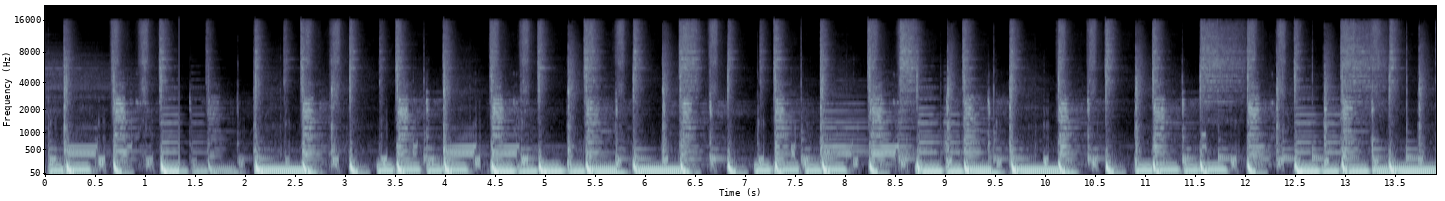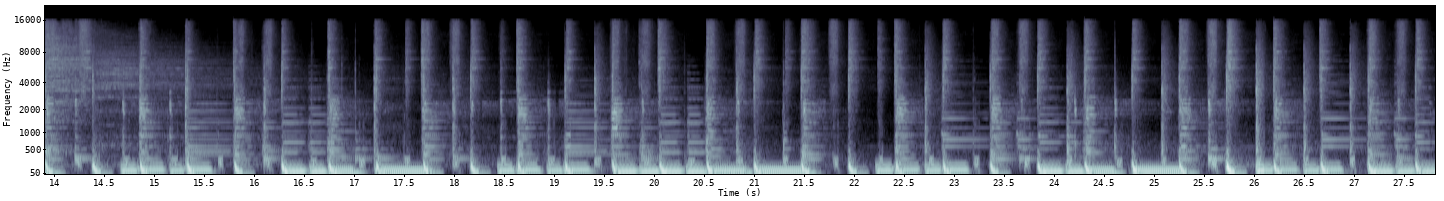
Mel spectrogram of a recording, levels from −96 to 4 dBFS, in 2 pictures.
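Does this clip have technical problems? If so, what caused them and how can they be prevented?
Yes. There is a sudden gain jump, most likely a gain setting applied in one step with no ramp. From 1.34 to 2.1 s the level drops by about 12 dB, and from 25.54 to 26.1 s it rises by about 6 dB, with the sound and background noise shifting together. Smoothing every gain change over several milliseconds would prevent it.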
